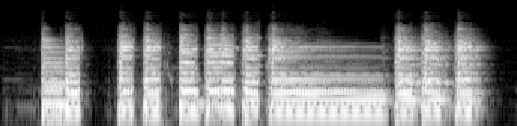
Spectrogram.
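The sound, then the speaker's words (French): Electric guitar played through a tweed-style preamp pedal with a setting turned fully to zero: a run of short, punchy chord stabs, one long ringing chord, then three more stabs, with a warm, slightly gritty tone and no voices. “Je peux vous le faire le son euh, complètement à zéro.”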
